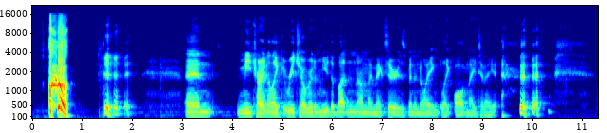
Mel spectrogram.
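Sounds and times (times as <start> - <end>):
gravelly throat clearing: 0.4 - 0.8
person coughing: 0.4 - 0.8
speech: 0.6 - 0.8, 1.4 - 2.1, 3.1 - 10.7.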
